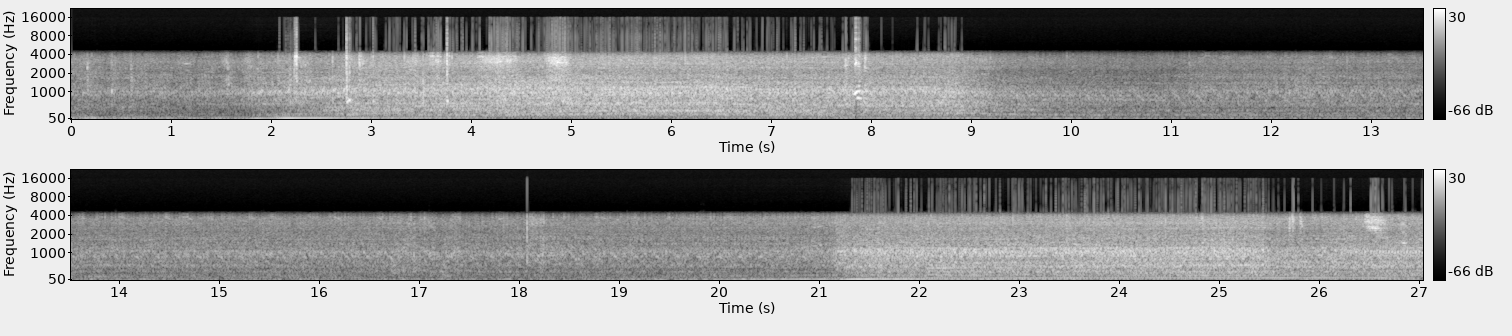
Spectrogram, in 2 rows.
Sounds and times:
Medium engine (mid frequency): 0:00.0 - 0:27.0
Vehicle: 0:00.0 - 0:27.0.

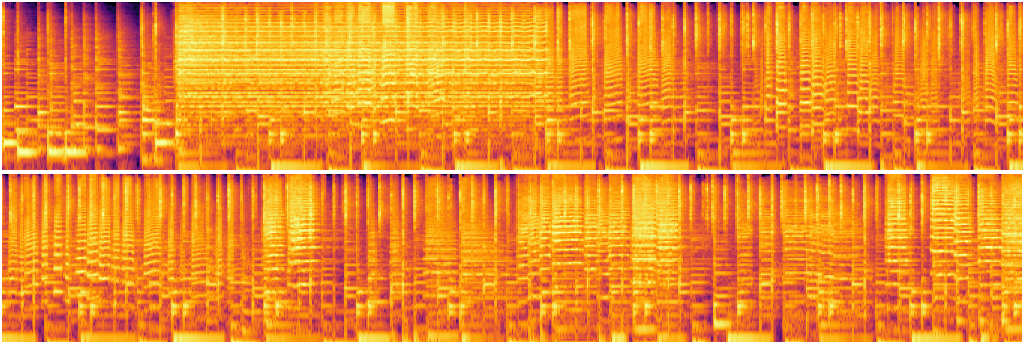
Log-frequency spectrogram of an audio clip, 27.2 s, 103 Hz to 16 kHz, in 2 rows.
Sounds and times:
Music: 0:00.0 - 0:27.2.

